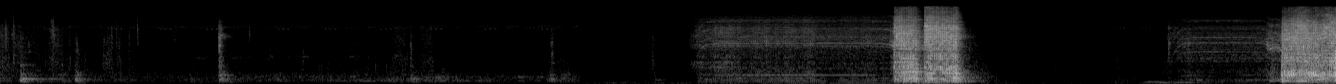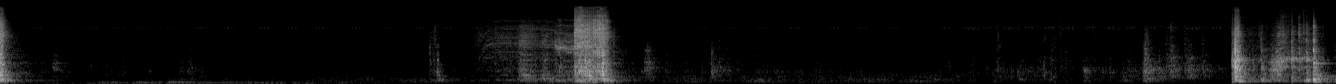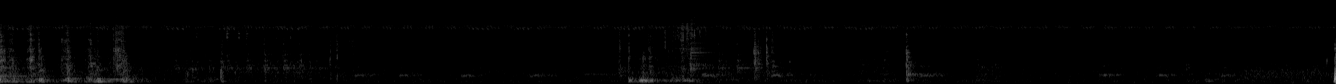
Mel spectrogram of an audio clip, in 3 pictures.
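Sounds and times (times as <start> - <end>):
cordless drill driving screws into metal: 6.9 - 9.8, 11.7 - 13.6, 18.2 - 19.7.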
